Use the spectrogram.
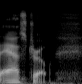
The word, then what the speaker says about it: ASTRO: That's ASR O, pronounced Astro.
